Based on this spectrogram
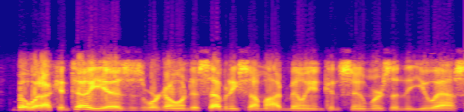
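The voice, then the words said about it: Weak, stuffy congested voice. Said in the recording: “I wish my voice was a little bit stronger ... it's kind of hard to communicate with this stuffiness”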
